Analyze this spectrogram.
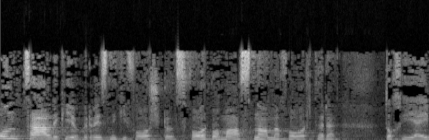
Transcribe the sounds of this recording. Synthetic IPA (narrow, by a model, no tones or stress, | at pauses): ʊnt͡sæːlɪɡ̥iybəɾvɪznɪɡ̥ifɔːɾʃtøːsfɔːɾvomɑːsnɑːməfɔɾd̥əɾə | d̥ɔχiɛɪ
